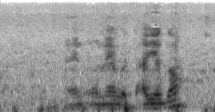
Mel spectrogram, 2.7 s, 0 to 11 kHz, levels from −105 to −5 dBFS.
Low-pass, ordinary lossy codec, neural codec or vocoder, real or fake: 9.9 kHz; AAC, 64 kbps; none; real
